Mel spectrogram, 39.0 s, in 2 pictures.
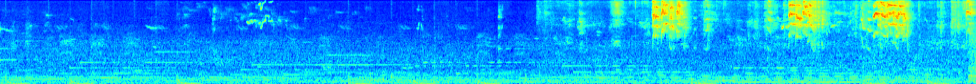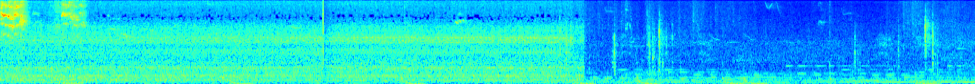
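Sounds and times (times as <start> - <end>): harsh high bird calls: 0.0 - 32.7
steady rushing noise: 0.0 - 39.0.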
